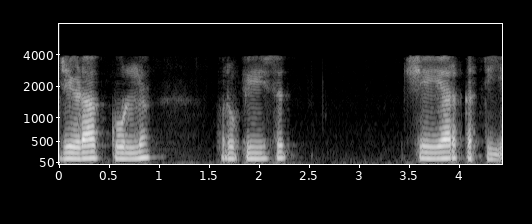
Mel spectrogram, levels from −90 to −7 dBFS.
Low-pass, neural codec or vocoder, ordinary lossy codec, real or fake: 7.2 kHz; codec, 24 kHz, 3.1 kbps, DualCodec; AAC, 16 kbps; fake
